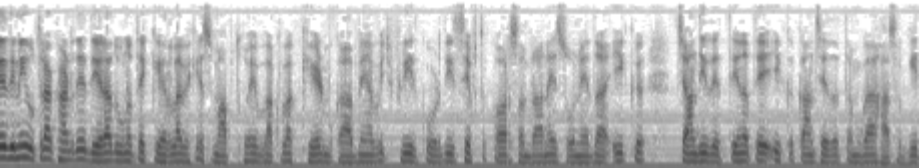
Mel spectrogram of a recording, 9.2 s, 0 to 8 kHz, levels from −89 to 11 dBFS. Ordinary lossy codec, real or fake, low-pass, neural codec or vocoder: none; real; 7.2 kHz; none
